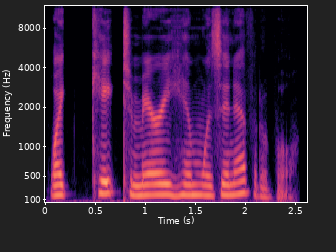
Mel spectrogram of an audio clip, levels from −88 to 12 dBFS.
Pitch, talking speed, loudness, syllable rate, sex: 180 Hz, 160 wpm, -17 LUFS, 5.4 syllables/s, female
